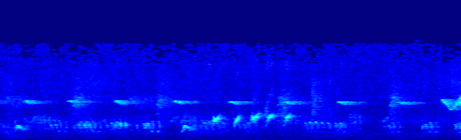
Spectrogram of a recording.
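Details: Red-whiskered bulbul fighting song, used as lure audio for trapping and coaxing caged birds to sing: a string of bright warbled chirps, with a steady high insect-like whine repeating in the background.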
